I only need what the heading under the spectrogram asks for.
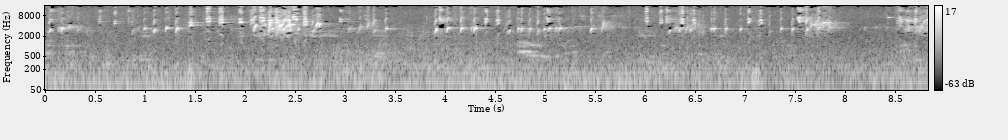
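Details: Goldfinch singing a lively, tinkling song of quick high twitters and short repeated notes, with bursts of rapid chatter and brief pauses between phrases.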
